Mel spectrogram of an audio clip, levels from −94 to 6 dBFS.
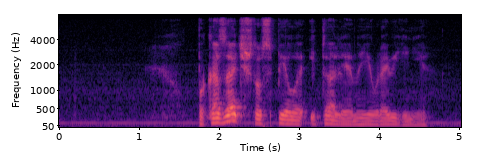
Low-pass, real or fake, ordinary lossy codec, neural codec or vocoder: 7.2 kHz; real; none; none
